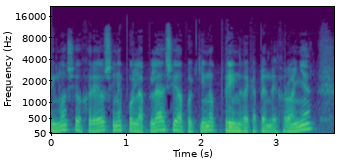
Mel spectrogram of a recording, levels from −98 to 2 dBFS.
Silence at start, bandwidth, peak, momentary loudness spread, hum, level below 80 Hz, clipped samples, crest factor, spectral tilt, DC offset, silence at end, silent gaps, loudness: 0 s; 12 kHz; -12 dBFS; 5 LU; none; -56 dBFS; under 0.1%; 16 dB; -6.5 dB/octave; under 0.1%; 0 s; none; -29 LUFS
